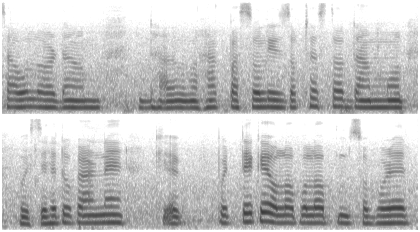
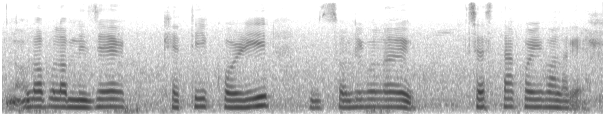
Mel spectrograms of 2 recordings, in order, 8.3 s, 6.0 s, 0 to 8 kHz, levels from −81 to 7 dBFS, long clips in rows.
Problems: constant background noise, low volume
